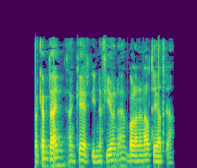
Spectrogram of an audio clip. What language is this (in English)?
Catalan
